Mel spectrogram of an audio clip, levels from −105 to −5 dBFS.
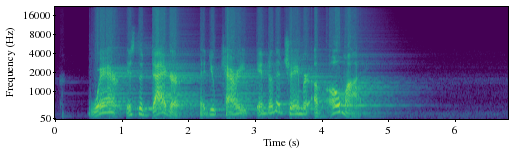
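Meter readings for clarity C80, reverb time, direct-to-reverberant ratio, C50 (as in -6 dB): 11.5 dB, 1.7 s, 9.0 dB, 10.5 dB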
